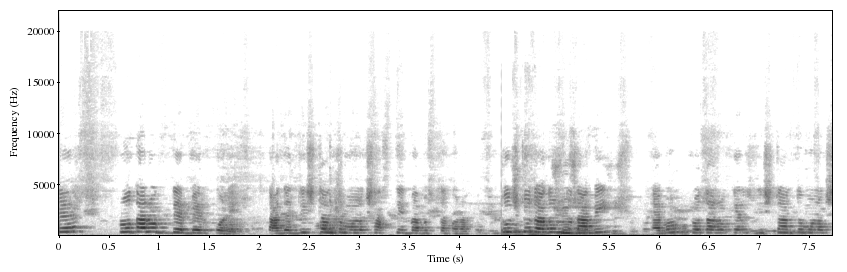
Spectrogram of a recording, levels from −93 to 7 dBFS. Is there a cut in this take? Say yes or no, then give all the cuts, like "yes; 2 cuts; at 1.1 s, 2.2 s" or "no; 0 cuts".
no; 0 cuts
